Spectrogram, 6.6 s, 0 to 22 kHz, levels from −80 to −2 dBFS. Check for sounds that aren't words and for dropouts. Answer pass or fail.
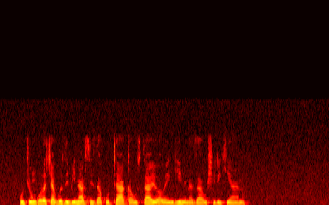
pass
